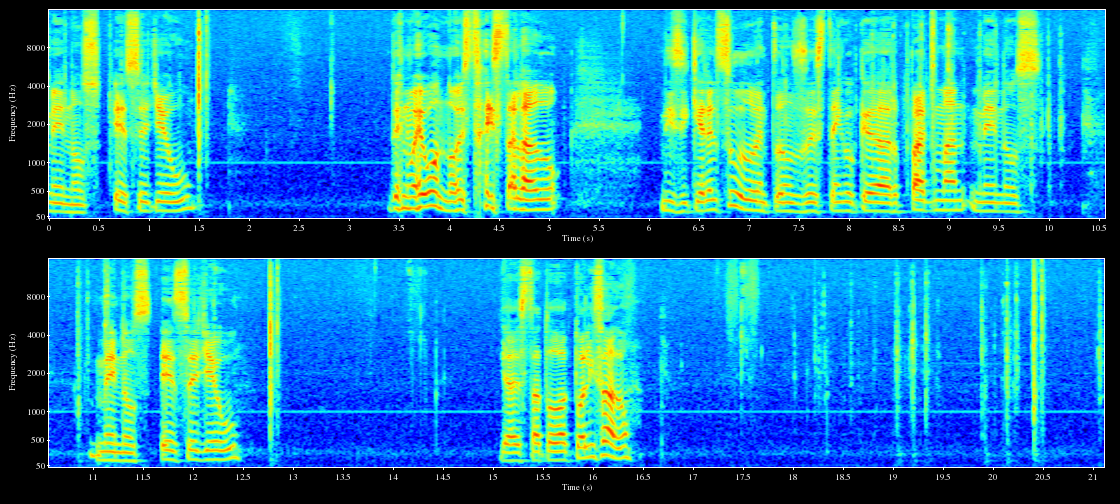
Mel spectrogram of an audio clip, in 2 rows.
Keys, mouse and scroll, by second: 0.0-1.3 typing, 1.5 Return, 7.5-12.8 typing, 18.8-21.1 typing.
